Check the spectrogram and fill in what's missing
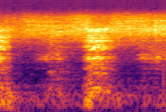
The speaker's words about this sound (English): Well, that's the sound made by the hands of another housewife when she runs them over her husband's face. Rough and cracked, you see.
